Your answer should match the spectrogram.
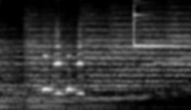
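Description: Comedy sound-effect cue over sustained background music: four quick high notes about half a second in, then a bright bell-like ding near the end, the cartoon 'idea' ding.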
